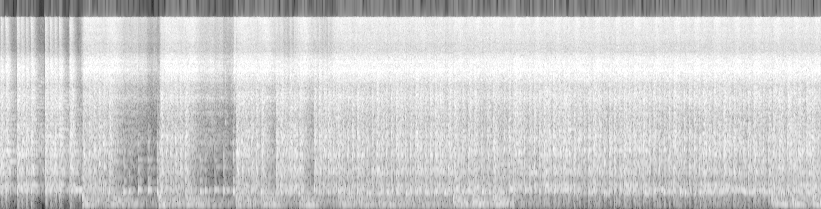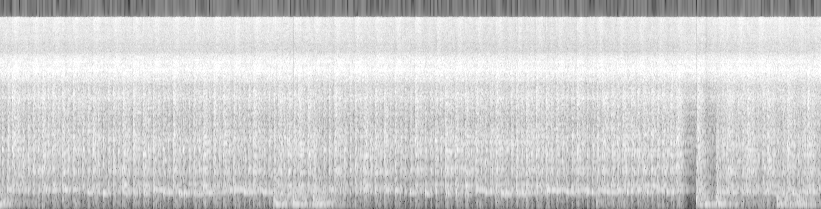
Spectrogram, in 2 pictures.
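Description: Massed barrel drums beaten fast with sticks and hands, a loud, dense and unbroken drumming with brief dips in loudness about three and four and a half seconds in.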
